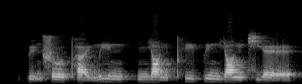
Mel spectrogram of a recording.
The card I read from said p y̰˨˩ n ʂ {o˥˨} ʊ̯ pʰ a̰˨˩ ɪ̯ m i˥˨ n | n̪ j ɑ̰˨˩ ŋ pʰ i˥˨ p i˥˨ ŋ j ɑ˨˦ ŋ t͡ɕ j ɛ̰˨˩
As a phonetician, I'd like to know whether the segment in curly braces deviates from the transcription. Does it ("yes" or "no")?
yes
